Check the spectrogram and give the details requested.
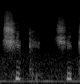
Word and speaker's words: chic: People were coming up to me like, oh, you're the chick in Zurich? No, it's Chic in Zurich.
